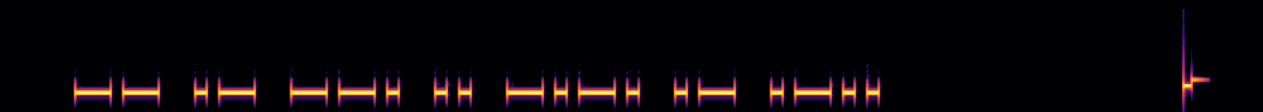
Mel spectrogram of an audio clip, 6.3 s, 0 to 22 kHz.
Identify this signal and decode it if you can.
Morse code, heard as a keyed tone, about 20 wpm, 700 Hz. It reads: MAGICAL
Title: 7 Letter Words - First 3 Letters Given - 20wpm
